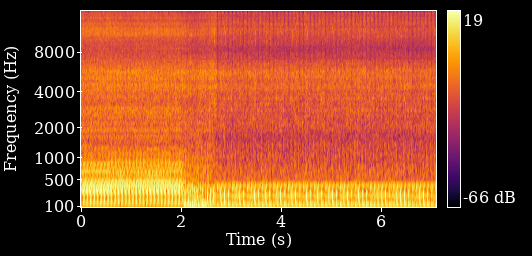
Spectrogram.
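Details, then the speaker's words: Motorcycle with a PWK carburetor and racing exhaust after curing the helicopter-style stutter (brebet) by resetting the air screw to about 2.5–3 turns. Revs drop after a blip and settle into an even putter about three beats a second: normal idle. "nah hasil setengah setting angin idealnya stabil banget guys ini udah layak untuk digunakan sehari-hari terus barusan dicoba digas sedikit udah nggak ada brebet helikopternya udah benar-benar hilang"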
